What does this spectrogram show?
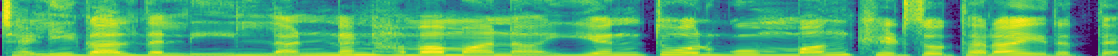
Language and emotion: Kannada, sad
